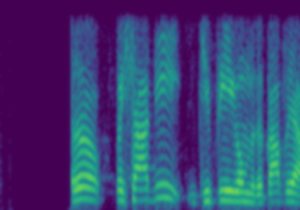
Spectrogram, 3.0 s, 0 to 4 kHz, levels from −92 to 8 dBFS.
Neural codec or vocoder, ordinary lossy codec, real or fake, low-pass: none; none; real; 3.6 kHz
